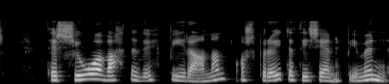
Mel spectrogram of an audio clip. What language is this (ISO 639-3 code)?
isl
